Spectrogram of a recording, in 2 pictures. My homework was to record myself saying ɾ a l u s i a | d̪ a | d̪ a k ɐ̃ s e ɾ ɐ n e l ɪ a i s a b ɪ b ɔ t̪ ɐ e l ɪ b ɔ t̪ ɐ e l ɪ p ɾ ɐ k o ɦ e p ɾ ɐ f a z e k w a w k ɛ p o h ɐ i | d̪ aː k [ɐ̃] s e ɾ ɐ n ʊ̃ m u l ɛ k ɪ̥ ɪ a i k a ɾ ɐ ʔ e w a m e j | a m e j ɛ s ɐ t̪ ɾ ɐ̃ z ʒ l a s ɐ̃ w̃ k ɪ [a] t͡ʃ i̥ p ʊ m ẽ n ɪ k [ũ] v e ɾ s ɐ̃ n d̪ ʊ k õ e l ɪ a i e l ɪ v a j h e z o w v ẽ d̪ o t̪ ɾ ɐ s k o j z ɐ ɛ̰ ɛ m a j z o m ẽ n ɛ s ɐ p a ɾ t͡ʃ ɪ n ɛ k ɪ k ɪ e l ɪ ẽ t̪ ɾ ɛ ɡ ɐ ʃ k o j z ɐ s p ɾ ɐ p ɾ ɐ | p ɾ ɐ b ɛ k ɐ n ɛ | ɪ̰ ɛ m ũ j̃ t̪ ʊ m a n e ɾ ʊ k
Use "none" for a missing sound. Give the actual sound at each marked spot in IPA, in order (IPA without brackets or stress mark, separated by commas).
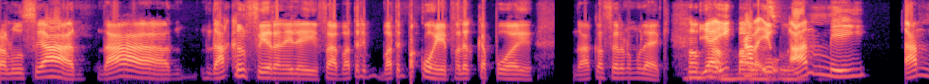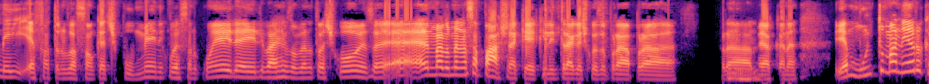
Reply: ɐ̃, ɛ, õ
